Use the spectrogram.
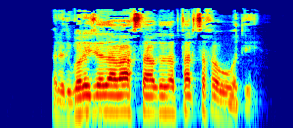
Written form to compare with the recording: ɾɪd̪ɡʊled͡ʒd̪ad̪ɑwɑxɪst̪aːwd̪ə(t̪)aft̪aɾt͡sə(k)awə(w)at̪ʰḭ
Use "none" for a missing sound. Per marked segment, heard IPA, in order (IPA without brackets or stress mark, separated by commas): d̪, x, w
